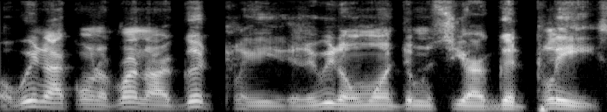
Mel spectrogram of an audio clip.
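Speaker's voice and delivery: low, mock timid coach voice.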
